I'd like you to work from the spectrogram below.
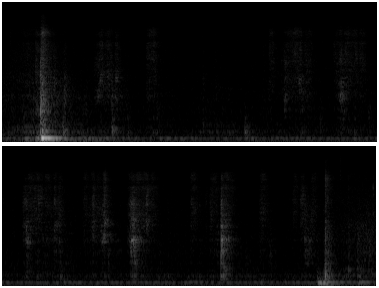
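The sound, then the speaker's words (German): Handwriting: faint scratchy strokes of a pen or marker in a few short bursts separated by pauses, over a steady low hum. “Ich schreibe es mal dazu, das ist der erste.”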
